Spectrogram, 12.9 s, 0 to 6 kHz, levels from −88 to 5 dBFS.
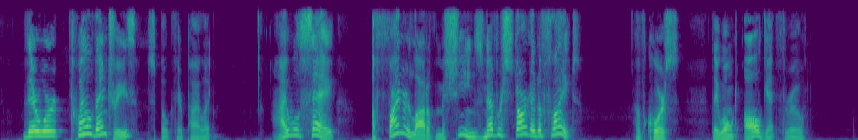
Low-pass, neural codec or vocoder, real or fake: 5.4 kHz; none; real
